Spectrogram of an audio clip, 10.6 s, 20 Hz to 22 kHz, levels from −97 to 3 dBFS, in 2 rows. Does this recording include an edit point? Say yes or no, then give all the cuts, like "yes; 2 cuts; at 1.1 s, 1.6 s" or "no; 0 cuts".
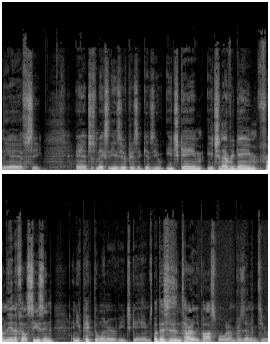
yes; 2 cuts; at 1.3 s, 8.3 s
